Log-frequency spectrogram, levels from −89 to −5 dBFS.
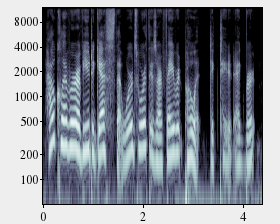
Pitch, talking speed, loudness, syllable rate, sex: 200 Hz, 190 wpm, -19 LUFS, 5.7 syllables/s, female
